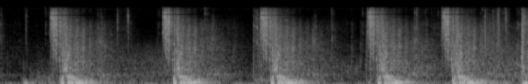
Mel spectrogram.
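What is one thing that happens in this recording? A shotgun fires loud single blasts, each echoing away.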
